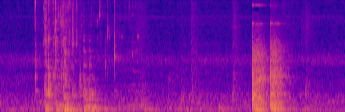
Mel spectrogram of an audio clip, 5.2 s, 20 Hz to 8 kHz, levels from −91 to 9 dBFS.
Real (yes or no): yes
